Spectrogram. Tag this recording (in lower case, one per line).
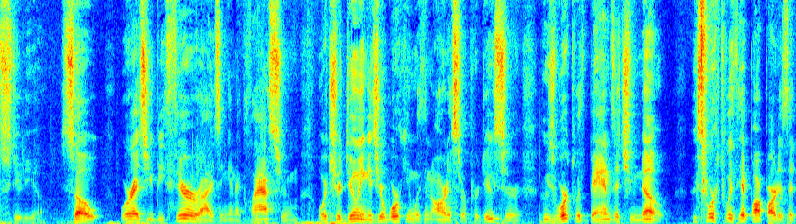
speech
